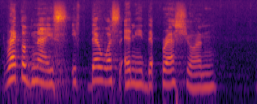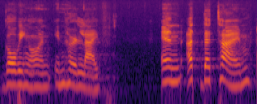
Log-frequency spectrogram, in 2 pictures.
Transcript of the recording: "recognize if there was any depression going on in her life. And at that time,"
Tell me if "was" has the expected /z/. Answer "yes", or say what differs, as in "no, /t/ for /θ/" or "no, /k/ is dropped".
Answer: no, /s/ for /z/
